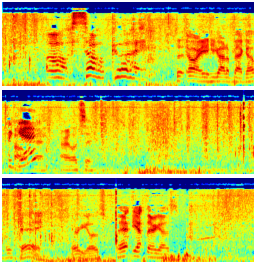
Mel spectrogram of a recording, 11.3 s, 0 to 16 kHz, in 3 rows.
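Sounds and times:
speech: 0:00.6 - 0:05.3, 0:07.6 - 0:10.6
horse passing gas: 0:05.8 - 0:07.2.

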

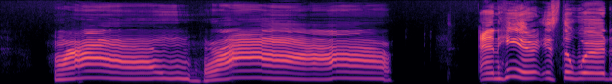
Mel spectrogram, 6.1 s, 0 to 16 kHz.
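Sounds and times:
person imitating long loud cat meows: 0:00.5 - 0:04.0
speech: 0:00.6 - 0:02.8, 0:04.8 - 0:06.1.

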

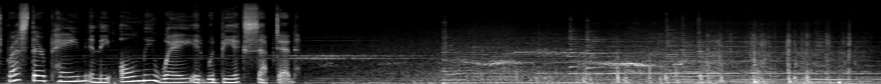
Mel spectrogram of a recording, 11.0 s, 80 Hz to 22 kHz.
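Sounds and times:
faint tonal hum: 0:00.0 - 0:10.9
speech: 0:00.1 - 0:03.9
steady low rumble: 0:01.4 - 0:09.8
horses' hooves clip-clopping outside: 0:05.8 - 0:11.0.

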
